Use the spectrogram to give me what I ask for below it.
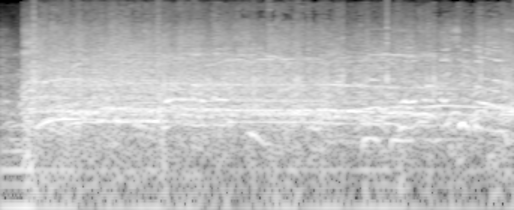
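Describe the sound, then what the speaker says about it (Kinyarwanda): A large concert crowd in Muyinga applauds and cheers loudly and continuously, a dense wash of clapping and shouting with a steady level throughout and sustained tones from music or voices carrying over it. "amashyi rwose"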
